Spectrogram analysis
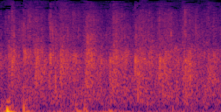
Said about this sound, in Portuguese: Queria, por favor, uma salva de palmas para eles.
